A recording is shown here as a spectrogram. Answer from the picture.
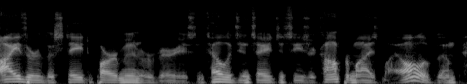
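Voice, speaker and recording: A man speaks with a very deep, low pitch. The sound is dry and close, with no echo. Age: 40s. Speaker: political streamer. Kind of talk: heated debate. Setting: online panel stream.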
